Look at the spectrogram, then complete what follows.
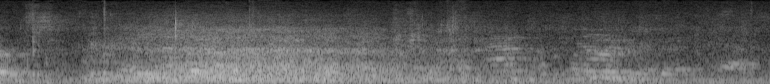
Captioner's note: audience laughter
